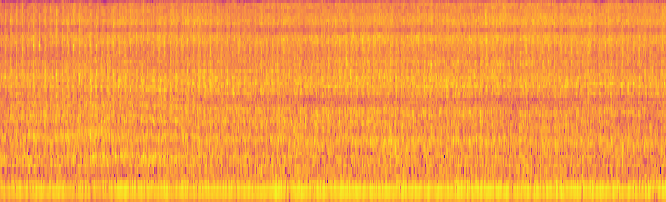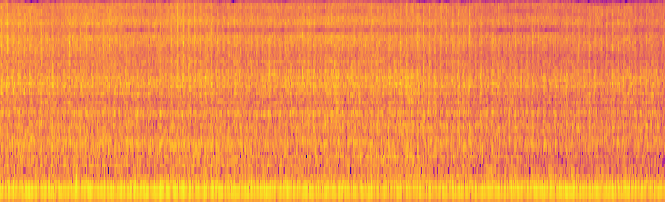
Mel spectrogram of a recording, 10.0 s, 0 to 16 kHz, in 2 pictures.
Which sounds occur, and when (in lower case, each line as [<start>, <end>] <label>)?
[0.00, 9.95] lawn mower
